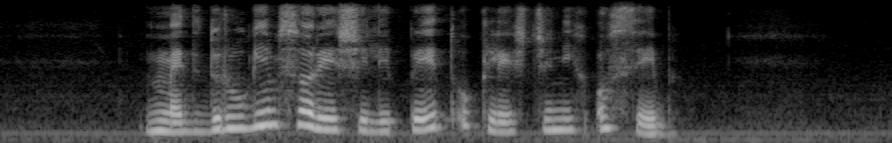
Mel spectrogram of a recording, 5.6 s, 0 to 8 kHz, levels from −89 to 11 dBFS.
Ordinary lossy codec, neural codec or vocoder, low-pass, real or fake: Opus, 32 kbps; none; 7.2 kHz; real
